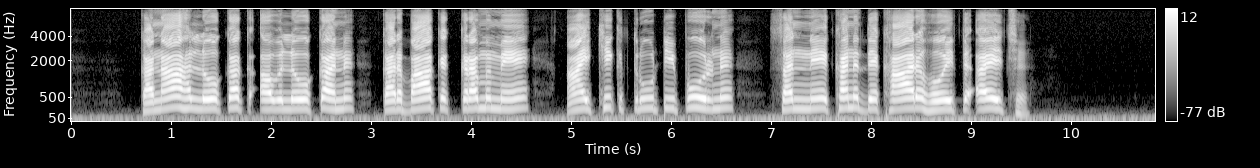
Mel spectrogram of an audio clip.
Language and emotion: Maithili, neutral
